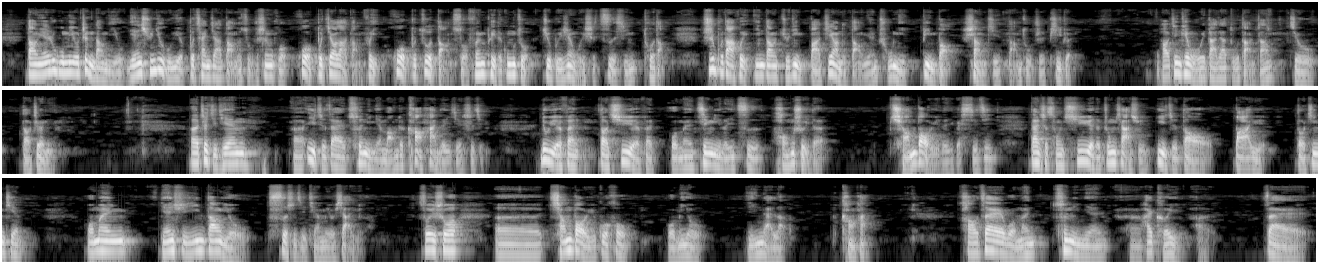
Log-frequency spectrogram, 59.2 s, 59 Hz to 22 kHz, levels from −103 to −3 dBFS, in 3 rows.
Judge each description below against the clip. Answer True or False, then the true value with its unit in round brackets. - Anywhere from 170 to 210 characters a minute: True (200 characters per minute)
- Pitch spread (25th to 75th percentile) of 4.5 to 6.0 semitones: True (5.7 semitones)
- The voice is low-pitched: True (130 Hz)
